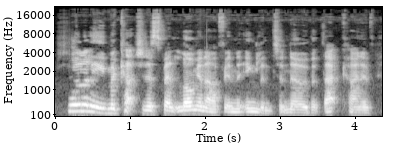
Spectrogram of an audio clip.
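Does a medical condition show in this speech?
No.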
